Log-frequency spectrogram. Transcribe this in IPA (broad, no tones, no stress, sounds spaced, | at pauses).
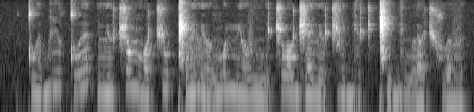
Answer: tʷ ɪ b i tʷ ɪ | lʲ u t͡ʃ ɔ ŋ ɔ t͡ʃ u ǁ ɘ lʲ ɤ ŋ u mʲ ɤ v ŋ ɪ t͡ʃ lˠ u d͡ʒ ɛ lʲ ɤ t͡ʃ ʎ ə bʲ ɘ t͡ʃ ǁ i bʲ œ ŋ l œ t͡ʃ sʷ ɛ v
